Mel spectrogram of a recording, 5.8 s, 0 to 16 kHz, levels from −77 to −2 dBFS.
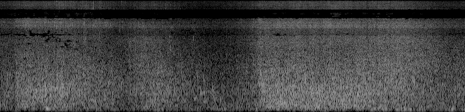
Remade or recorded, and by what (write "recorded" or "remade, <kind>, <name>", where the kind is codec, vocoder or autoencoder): recorded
